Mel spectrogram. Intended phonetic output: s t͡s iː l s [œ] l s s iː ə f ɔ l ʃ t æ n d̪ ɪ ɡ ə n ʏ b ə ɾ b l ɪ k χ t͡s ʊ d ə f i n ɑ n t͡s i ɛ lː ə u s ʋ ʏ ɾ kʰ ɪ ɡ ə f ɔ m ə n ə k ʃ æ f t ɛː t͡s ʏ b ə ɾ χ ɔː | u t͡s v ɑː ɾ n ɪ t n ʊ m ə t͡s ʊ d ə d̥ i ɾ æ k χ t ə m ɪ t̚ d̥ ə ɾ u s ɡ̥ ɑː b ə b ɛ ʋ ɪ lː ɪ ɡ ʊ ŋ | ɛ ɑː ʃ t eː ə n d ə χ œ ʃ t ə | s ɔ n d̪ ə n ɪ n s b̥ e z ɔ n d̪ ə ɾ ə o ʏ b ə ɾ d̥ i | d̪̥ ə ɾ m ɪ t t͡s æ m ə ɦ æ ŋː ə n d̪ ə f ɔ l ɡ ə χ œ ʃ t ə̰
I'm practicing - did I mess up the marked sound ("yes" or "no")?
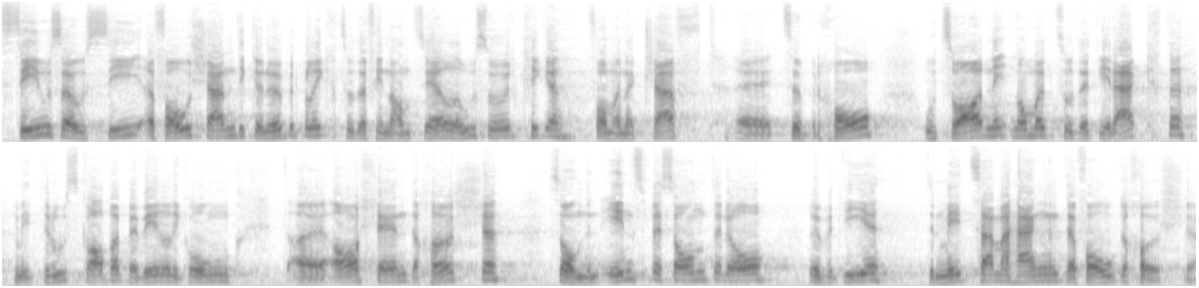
no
